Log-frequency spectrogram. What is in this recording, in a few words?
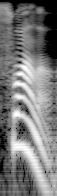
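"swallow", English word; 単語絵カード * どうぶつ; つばめ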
